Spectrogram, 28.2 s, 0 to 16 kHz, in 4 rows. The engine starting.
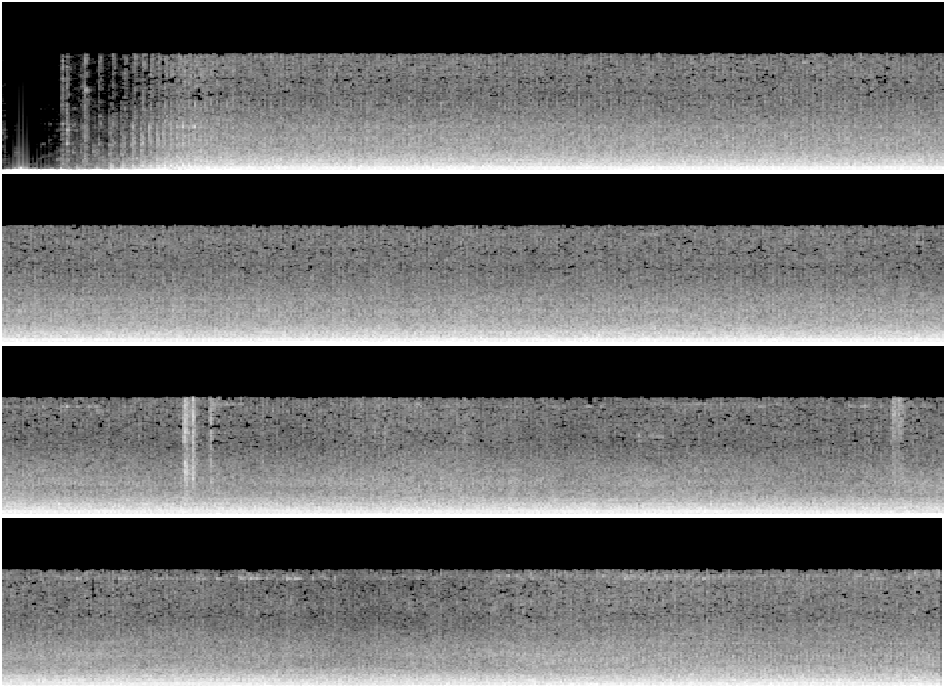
0.0s 1.4s

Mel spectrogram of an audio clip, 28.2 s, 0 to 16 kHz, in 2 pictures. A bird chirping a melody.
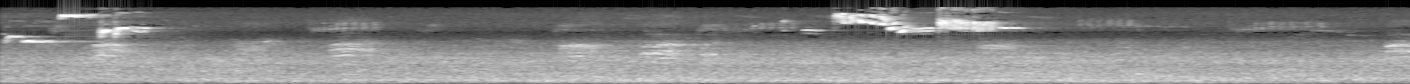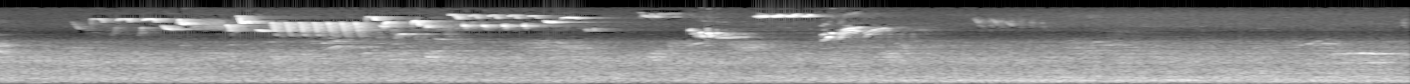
0.0s 1.6s, 8.3s 10.3s, 14.9s 23.3s

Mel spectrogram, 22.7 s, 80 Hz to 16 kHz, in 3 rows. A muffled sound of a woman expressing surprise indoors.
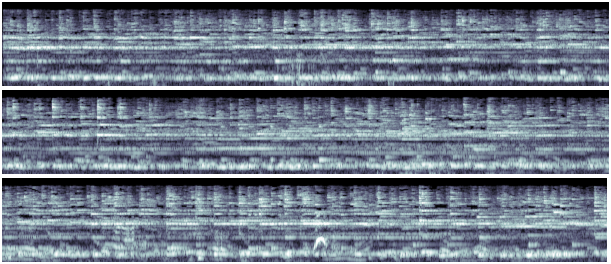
19.0s 19.3s

